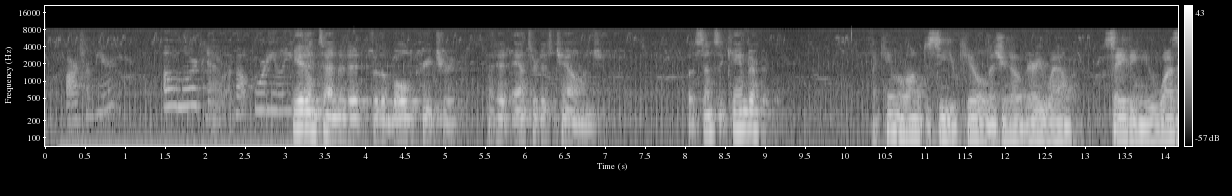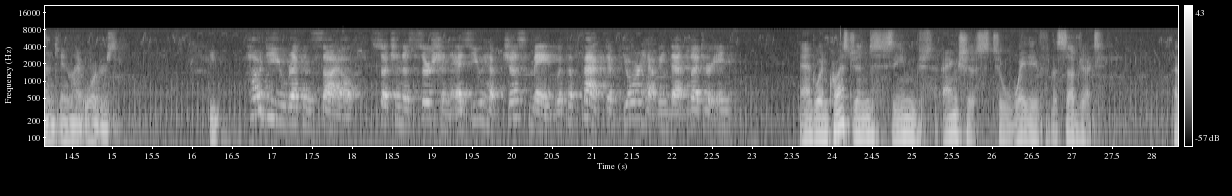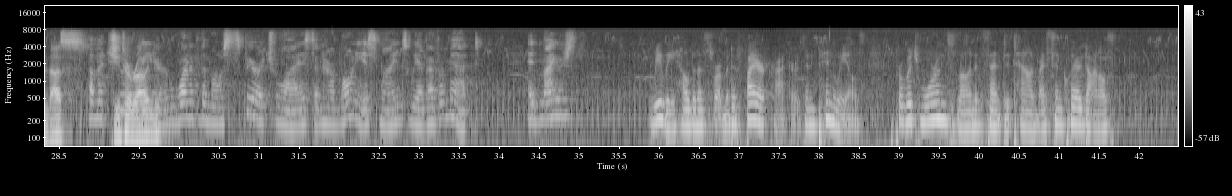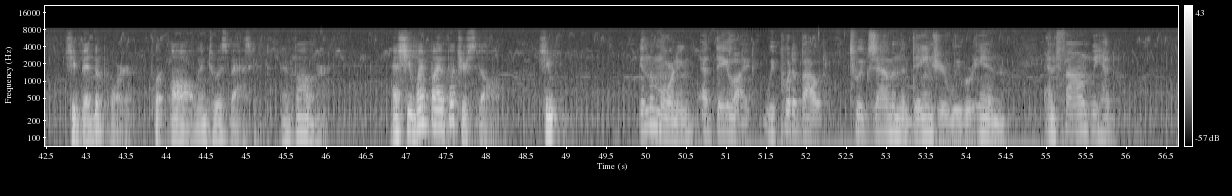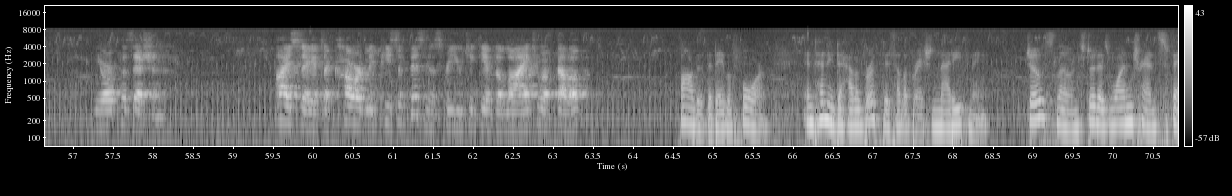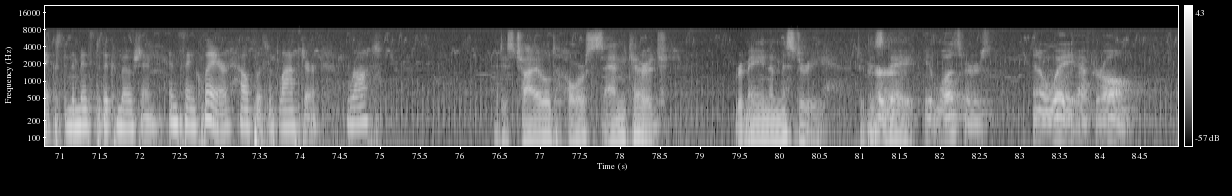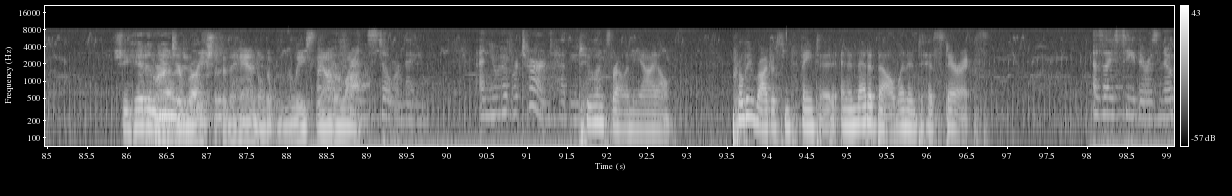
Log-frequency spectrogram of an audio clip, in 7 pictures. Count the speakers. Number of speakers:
nine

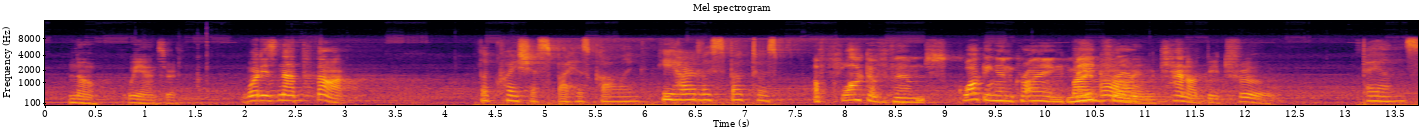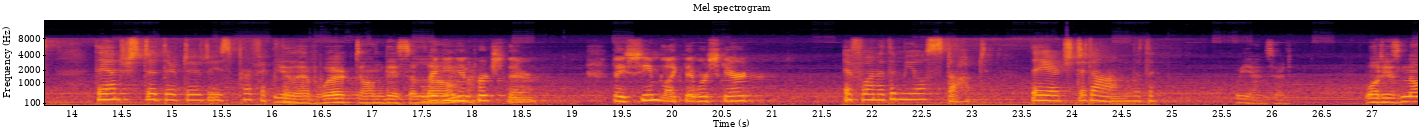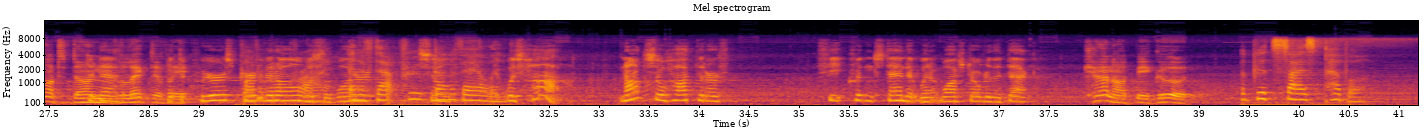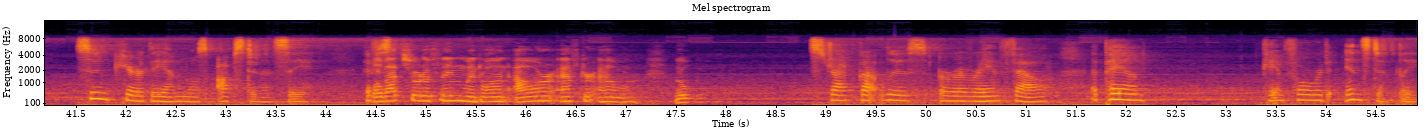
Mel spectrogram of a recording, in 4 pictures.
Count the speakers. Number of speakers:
three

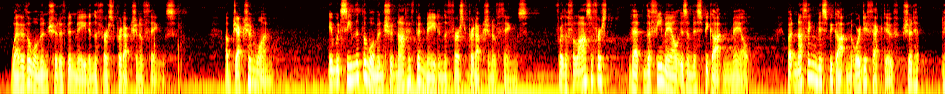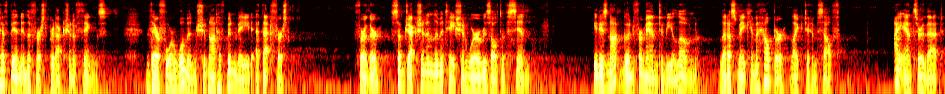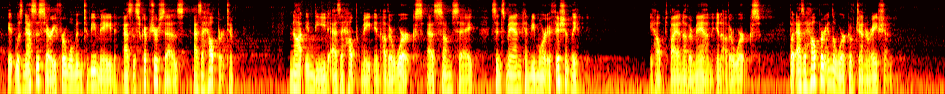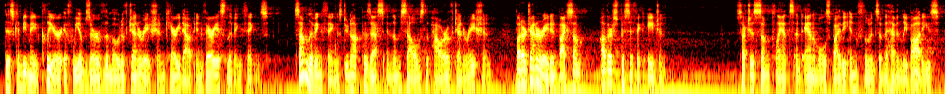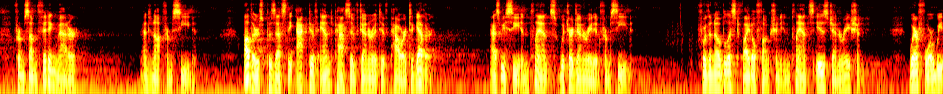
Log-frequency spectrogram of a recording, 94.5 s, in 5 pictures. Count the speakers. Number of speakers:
one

